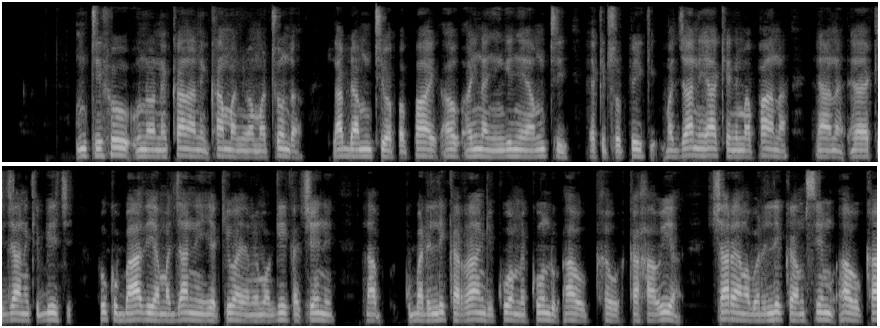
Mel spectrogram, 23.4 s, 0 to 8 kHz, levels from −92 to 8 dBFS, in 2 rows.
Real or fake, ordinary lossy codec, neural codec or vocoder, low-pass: fake; AAC, 32 kbps; vocoder, 44.1 kHz, 128 mel bands, Pupu-Vocoder; 7.2 kHz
